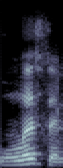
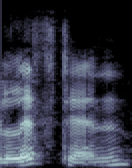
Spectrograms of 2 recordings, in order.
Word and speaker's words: listen: a are clear not listen if you look at it there's a T in there we don't say liston we say listen so that T is silent alright so our story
